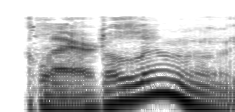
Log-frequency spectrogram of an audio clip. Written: clairdelune

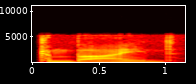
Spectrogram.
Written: combined

